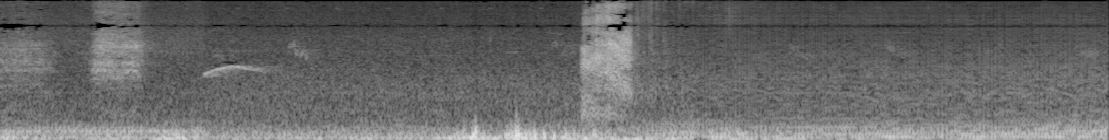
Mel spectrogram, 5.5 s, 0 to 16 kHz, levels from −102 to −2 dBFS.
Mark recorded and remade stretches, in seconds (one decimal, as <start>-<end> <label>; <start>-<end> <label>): 0.0-3.5 recorded; 3.5-5.5 remade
